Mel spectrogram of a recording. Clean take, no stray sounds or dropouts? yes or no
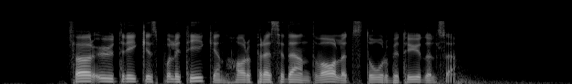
yes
